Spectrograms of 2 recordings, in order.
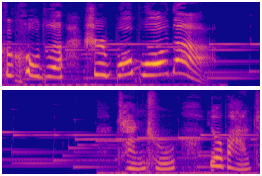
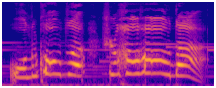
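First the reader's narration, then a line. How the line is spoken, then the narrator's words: Loud shout. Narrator (Chinese): 蟾蜍大声的喊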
